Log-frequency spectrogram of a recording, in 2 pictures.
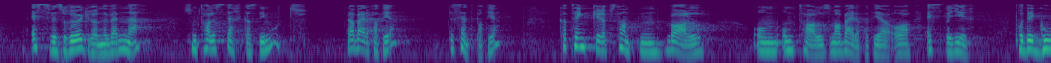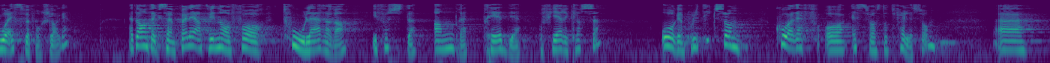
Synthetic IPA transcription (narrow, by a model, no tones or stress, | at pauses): ɛsʋeːsɾøːɡɾœnəʋɛnːəsɔmt̪ʰɑːləst̪æɾkɑst̪əɪmuːt̪ | d̪̥ɛɑɾbæɪd̪əɾpɑɾt̪iːə | d̪̥ɛsɛnt̪ɾpʰɑt̪ʰiːə | kʰɑːt̪ʰɛŋkəɾɛpɾəsn̩ɑnt̪n̩ʋɑːl | ʔɔmʊmt̪ʰɑːl̩sɔmɑɾbæɪd̪əɾpʰɑt̪ʰiːə̰ʔɔʔɛsbeːjiːɾ | pʰɔd̪ɛɡuːəɛsʋeːfɔʁʂlɑ̰ːɡə | ʔɛt̪ɑːnət̪ɛksɛmpəlæɾɑt̪ʋɪnoːfoːɾt̪ʰuːlæːɾɑɾəɪfœʂt̪əɑnd̪ɾət̪ʰɾɛːd̪jəɔfjæːɾəkʰlɑsːə | ʔɔːɡɛnpʰʊlɪt̪ʰɪkːsɔmkʰoːæɾɛfɔɛsʋehɑst̪ɔt̪ːfɛlːəsɔ̰m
